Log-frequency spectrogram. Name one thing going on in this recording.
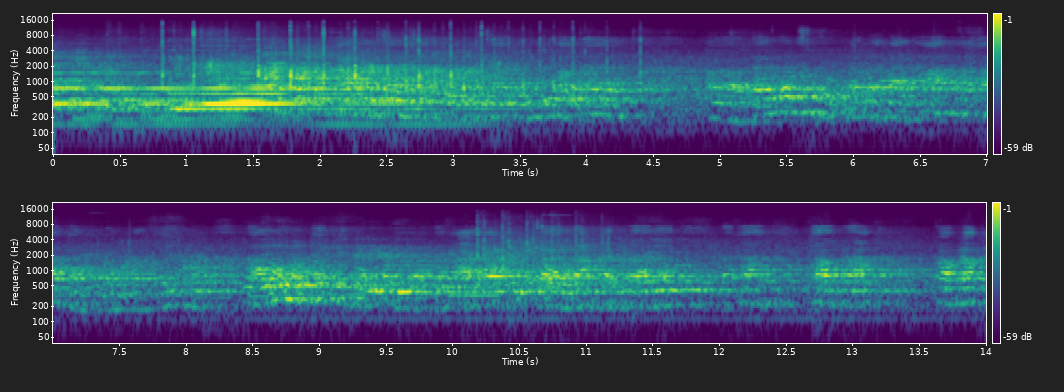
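A middle-aged woman sings into a microphone, heard through loudspeakers in a large echoing hall.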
